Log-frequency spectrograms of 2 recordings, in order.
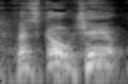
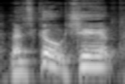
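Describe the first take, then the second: First: Even higher, loud cheer with a rising end; bigger cheer. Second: High, loud cheer for the champ. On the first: Cheering the pulled champ card again, even higher. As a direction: cheer him on like he just won the belt. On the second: Pulling Shannon Briggs, he cheers the champ loudly. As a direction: hype up the card like a fan. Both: Real, not acted.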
